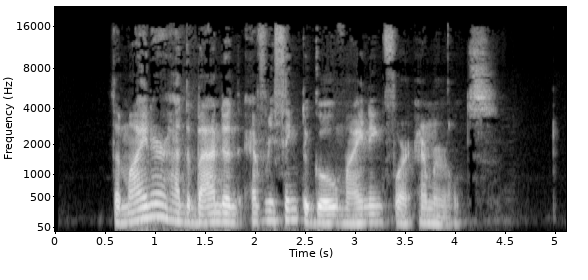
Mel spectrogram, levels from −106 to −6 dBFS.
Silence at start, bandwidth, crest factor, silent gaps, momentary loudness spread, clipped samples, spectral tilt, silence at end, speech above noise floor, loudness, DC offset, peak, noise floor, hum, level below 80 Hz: 0.6 s; 16.5 kHz; 20 dB; none; 10 LU; under 0.1%; -5 dB/octave; 0.75 s; 58 dB; -22 LUFS; under 0.1%; -2 dBFS; -79 dBFS; none; -58 dBFS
